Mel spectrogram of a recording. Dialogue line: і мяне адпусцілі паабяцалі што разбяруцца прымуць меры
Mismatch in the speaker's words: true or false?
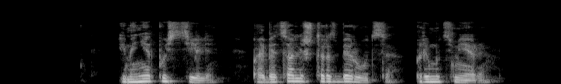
false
